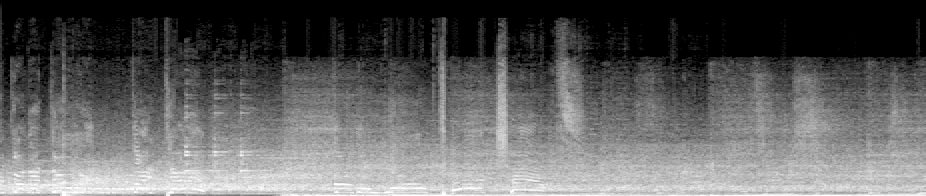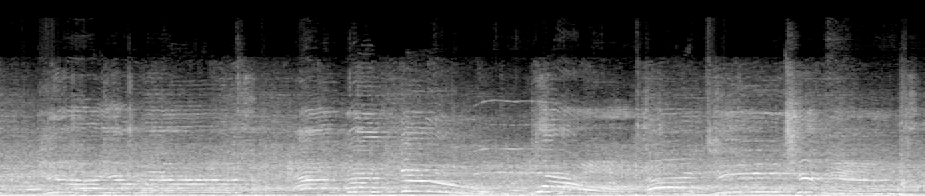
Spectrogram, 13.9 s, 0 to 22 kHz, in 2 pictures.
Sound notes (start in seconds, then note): 1.2 bell ringing; 1.7 upbeat music; 5.8 crowd cheering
